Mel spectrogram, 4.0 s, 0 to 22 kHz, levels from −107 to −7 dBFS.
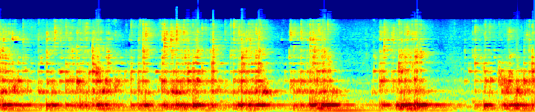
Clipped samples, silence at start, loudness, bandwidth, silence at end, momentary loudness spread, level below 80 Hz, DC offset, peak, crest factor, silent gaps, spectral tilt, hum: under 0.1%; 0 s; -13 LUFS; 10.5 kHz; 0 s; 6 LU; -36 dBFS; under 0.1%; 0 dBFS; 12 dB; none; -5 dB/octave; none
